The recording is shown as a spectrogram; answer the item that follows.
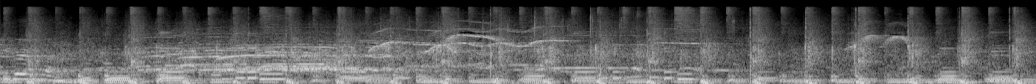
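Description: Live blues-soul band playing a groove: a steady bass line and drum beat, with a voice gliding high over the band in the middle.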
